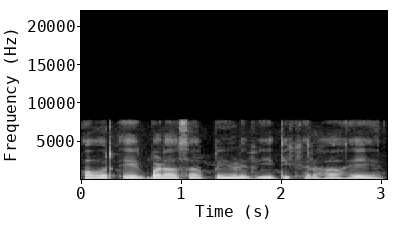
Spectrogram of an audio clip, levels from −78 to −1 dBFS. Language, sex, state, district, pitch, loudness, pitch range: Hindi, male, West Bengal, Alipurduar, 120 Hz, -20 LUFS, 115-120 Hz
